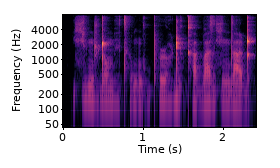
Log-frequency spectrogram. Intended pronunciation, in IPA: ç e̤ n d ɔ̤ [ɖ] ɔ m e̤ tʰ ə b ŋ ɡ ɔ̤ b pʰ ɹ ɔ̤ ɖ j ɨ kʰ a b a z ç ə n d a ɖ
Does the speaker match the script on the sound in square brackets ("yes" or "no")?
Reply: yes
